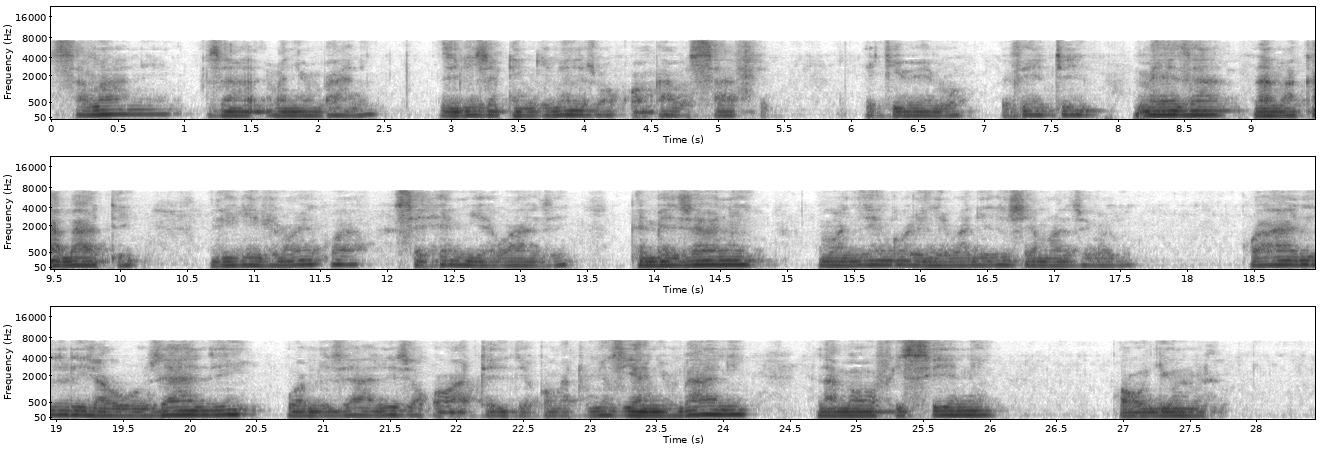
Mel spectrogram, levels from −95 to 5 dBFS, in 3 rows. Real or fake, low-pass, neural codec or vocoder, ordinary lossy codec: fake; 7.2 kHz; codec, 16 kHz, 4.8 kbps, FACodec; MP3, 48 kbps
